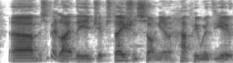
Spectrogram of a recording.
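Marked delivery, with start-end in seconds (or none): none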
